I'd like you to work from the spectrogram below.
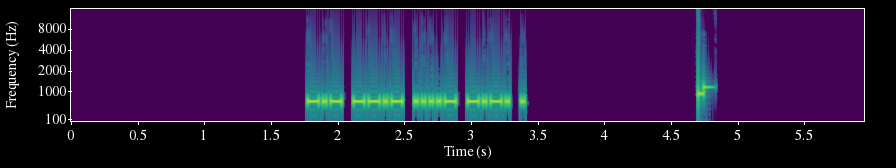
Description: Morse code, heard as a keyed tone, about 37 wpm, 700 Hz. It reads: KQ4CE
